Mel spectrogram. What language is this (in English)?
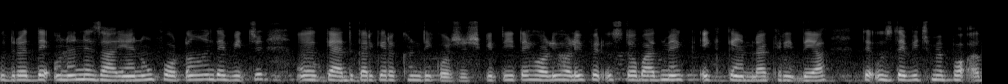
Punjabi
